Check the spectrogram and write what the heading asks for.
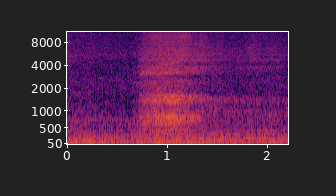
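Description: A single audible breath from a person, a short airy exhale just under a second long, starting a little under a second in, over faint room hum.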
